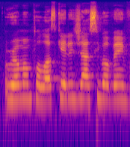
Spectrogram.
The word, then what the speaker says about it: Polanski: Polanski, não sei como pronunciar. – Polanski.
